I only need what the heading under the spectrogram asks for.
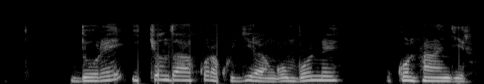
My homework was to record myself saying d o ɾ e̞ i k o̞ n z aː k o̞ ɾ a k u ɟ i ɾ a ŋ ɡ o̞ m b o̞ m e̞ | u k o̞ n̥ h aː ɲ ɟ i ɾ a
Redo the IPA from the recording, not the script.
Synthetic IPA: d o ɾ e̞ i c o̞ n z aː k o̞ ɾ a k u ɟ i ɾ a ŋ ɡ o̞ m b o̞ n e̞ | u k o̞ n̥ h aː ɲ ɟ i ɾ a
